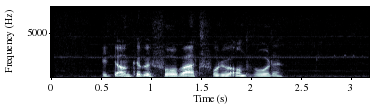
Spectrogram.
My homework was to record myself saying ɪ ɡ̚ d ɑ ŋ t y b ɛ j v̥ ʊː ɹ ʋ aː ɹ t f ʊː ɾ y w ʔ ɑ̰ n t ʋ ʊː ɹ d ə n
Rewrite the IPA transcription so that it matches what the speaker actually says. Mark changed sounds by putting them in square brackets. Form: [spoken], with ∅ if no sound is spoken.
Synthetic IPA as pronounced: ɪ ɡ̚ d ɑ ŋ [k] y b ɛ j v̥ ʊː ɹ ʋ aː ɹ t f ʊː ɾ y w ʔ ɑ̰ n t ʋ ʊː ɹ d ə n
